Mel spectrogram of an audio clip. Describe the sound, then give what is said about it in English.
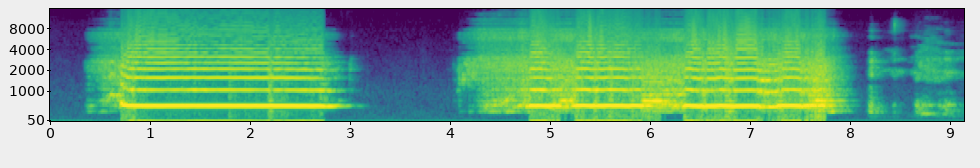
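A ram's horn shofar sounds two loud, brassy blasts. The first is short and steady. After a pause, the second runs longer with slight wavering and ends in a few faint sputters. “He knows how to do it, so I'm going to ask him to blow that in case you've never heard one. So you'll know what the ram's horn sounded like.”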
